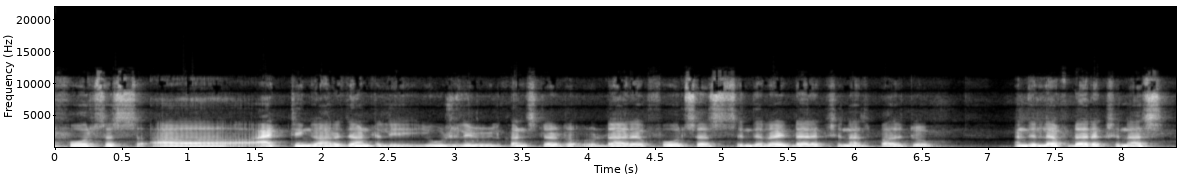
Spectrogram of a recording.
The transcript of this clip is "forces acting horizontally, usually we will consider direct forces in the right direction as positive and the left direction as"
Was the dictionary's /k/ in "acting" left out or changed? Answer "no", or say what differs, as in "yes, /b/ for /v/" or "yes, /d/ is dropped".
no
